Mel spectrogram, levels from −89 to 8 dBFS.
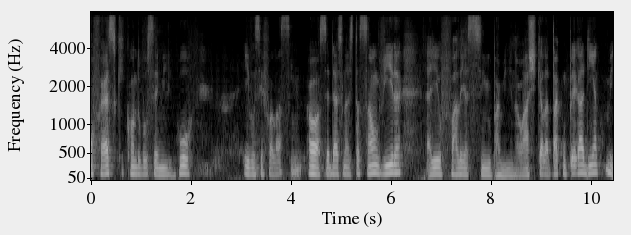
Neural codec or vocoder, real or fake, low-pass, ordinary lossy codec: codec, 16 kHz, 1 kbps, X-Codec, HuBERT features, trained on LibriSpeech; fake; 7.2 kHz; AAC, 48 kbps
